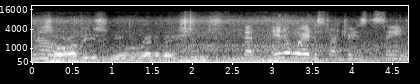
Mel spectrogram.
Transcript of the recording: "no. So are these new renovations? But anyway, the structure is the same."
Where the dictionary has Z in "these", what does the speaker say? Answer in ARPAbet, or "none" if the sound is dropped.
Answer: Z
